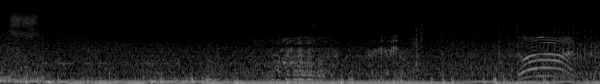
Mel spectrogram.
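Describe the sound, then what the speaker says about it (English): Horse hooves clip-clop steadily under a low rumbling game soundscape, and a horse neighs near the end. Voices talk over the scene. "Someone help John down off this horse"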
